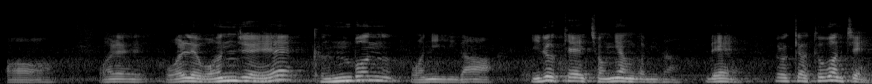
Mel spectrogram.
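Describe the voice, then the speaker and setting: A man preaching a sermon as pastor, in a slow, conversational way, acting out dialogue. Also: fairly high pitch, darkish tone, slight background noise. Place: church sanctuary. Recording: long hall reverb.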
